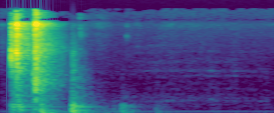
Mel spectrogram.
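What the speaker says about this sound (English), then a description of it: "I'm closing the front door." A house's front door swings shut, giving a few close knocks and a solid thud within the first second before the room goes quiet.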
